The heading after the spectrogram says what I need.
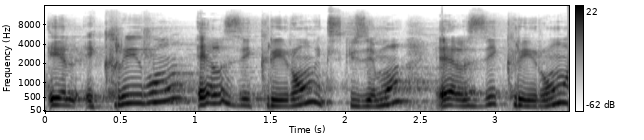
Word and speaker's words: elles écriront: Alors, elles écriront, attention à la liaison dans la prononciation, ele vor scrie.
